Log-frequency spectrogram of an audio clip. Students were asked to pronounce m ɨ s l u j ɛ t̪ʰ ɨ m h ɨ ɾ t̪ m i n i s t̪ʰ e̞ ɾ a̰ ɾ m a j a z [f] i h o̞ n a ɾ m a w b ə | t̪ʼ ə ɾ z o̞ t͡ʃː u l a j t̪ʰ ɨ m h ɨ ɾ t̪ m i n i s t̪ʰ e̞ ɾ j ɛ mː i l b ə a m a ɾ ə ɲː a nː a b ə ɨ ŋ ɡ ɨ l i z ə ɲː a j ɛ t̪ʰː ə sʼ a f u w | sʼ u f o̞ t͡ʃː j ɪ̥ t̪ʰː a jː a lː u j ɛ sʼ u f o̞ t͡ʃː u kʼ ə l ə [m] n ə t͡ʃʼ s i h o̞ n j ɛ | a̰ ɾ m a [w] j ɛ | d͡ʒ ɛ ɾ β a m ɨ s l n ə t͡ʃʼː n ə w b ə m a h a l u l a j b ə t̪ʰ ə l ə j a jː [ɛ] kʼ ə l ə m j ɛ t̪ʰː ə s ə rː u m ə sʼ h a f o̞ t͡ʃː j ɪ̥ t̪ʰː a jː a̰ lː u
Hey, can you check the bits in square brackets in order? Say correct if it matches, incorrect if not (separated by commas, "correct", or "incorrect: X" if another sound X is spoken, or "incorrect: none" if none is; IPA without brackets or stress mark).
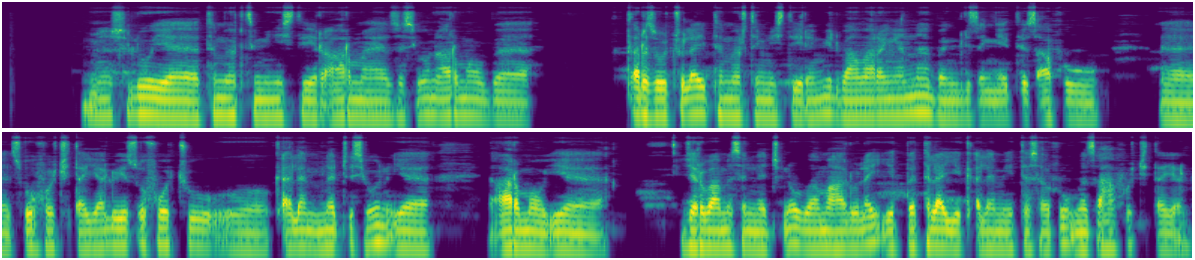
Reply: incorrect: s, correct, correct, correct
